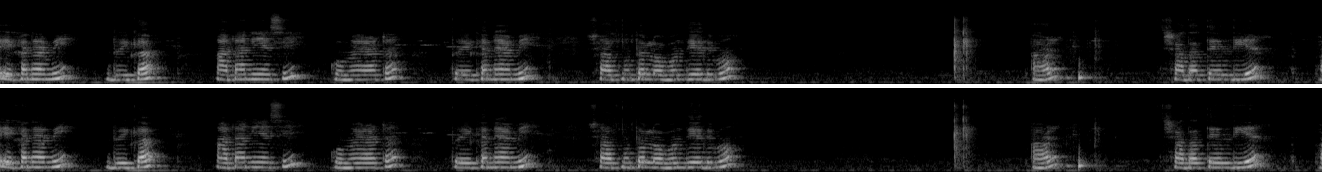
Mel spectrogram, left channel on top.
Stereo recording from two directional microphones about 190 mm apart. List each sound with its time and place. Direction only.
0.0 s a woman's voice: centre (ahead or behind)
10.8 s a sound: 45° right (ahead or behind)
11.6 s a woman's voice: 5° right (ahead or behind)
